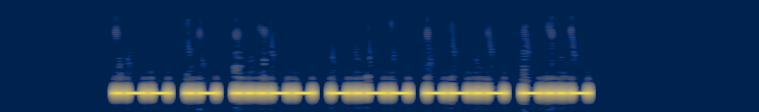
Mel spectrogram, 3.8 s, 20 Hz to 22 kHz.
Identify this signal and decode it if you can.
Morse code, heard as a keyed tone, about 40 wpm, 700 Hz. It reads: WA3YQX
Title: USA Call Signs - 6 Characters - Repeated 2x - 40wpm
